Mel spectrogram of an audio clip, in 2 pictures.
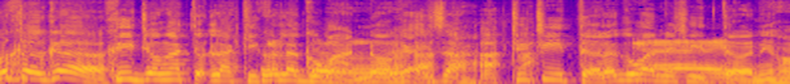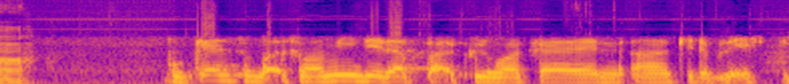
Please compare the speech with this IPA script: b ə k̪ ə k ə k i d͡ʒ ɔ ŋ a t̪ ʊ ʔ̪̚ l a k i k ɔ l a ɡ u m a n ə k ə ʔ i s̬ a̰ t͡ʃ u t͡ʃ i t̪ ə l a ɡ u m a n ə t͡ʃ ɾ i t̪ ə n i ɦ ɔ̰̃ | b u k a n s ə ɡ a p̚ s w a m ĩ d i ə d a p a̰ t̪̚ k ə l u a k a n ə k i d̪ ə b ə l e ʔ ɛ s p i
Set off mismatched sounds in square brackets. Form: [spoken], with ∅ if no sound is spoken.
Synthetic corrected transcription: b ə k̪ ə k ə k i d͡ʒ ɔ ŋ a t̪ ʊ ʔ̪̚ l a k i k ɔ l a ɡ u m a n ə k [a] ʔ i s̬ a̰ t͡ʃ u t͡ʃ i t̪ ə l a ɡ u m a n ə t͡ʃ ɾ i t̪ ə n i ɦ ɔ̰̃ | b u k a n s ə [b] a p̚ s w a m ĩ d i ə d a p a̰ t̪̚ k ə l u a k a n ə k i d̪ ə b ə l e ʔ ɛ s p i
